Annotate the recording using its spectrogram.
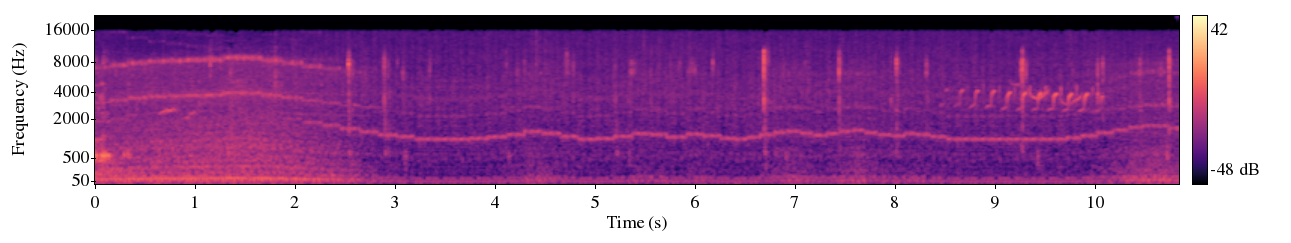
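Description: A heavy tractor engine drones with a whining tone, easing off as it slows.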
